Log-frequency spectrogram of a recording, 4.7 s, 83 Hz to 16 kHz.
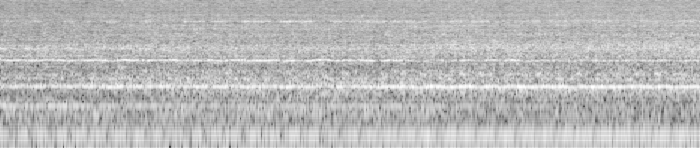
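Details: Chevy Tahoe, 161,600 miles, towed in for a no-start, idling after fuel pump replacement and fuel line repair. Smooth, even idle at a constant speed with no stumble or misses; fuel pressure reads 55, judged perfect.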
